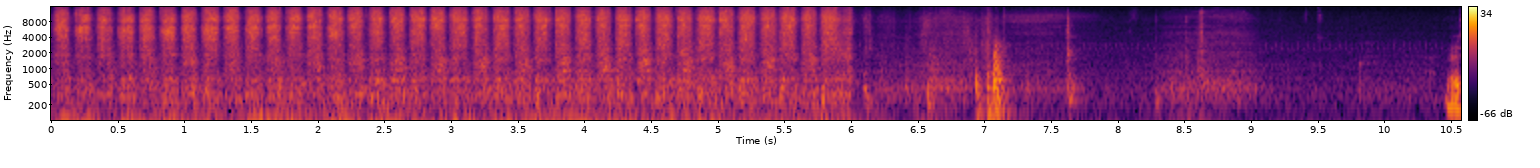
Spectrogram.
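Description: A hand file draw-filed along a metal part, a fast steady rhythm of rasping strokes for about six seconds, followed by quieter scattered scraping and clicks, with no talking.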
